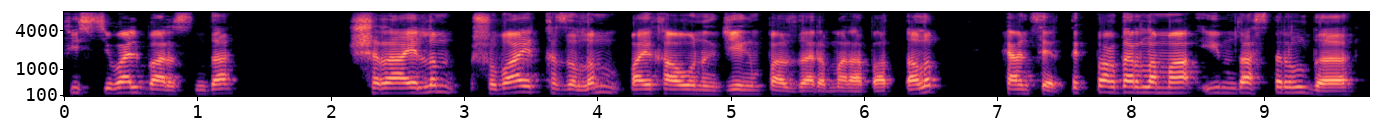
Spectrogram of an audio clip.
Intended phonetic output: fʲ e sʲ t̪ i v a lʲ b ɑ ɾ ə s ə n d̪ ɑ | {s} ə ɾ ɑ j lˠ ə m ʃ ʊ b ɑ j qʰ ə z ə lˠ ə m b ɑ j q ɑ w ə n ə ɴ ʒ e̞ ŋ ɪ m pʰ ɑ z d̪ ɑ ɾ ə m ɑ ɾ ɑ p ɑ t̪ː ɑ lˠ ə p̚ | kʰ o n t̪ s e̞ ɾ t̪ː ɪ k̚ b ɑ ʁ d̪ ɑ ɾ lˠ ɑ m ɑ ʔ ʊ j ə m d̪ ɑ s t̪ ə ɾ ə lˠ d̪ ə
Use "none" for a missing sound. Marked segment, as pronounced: ʃ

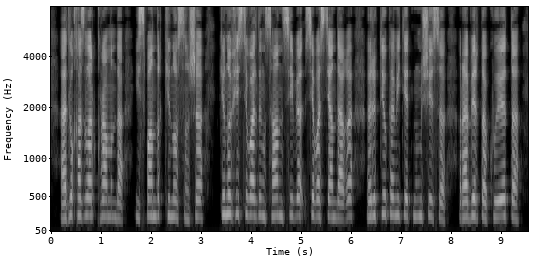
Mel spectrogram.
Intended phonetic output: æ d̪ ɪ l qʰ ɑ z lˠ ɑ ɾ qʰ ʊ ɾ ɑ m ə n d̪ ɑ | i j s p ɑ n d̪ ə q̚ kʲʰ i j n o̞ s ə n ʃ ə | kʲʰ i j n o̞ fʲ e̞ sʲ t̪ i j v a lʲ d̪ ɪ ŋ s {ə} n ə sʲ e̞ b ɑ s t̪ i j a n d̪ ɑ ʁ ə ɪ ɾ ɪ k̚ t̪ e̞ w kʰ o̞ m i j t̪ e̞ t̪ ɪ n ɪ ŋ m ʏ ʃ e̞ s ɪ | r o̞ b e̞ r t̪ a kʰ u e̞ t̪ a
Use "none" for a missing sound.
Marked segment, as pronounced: ɑ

